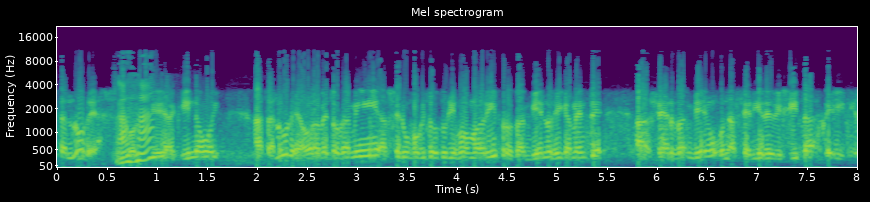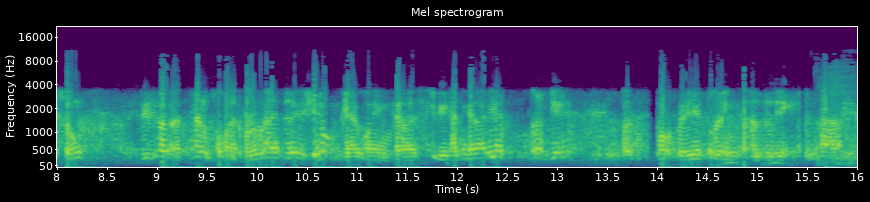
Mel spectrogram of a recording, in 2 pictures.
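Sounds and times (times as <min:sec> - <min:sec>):
speech: 0:00.1 - 0:15.9
voice over breaking-up mobile phone line: 0:00.6 - 0:01.2.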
